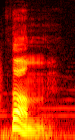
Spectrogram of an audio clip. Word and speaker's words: Thum: Thum. Pronounced tomb, sorry.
